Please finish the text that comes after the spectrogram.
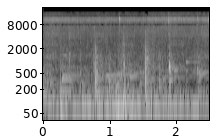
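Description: Banana pieces frying in ghee, a steady close sizzle with occasional stirring scrapes and small pops, no voices.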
